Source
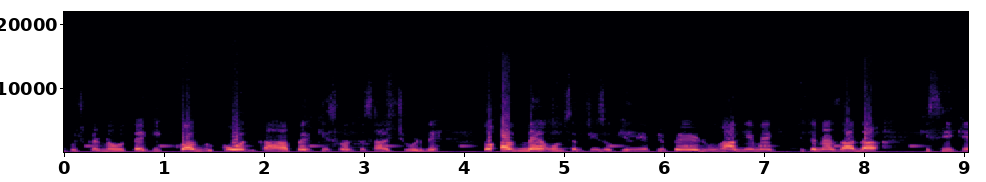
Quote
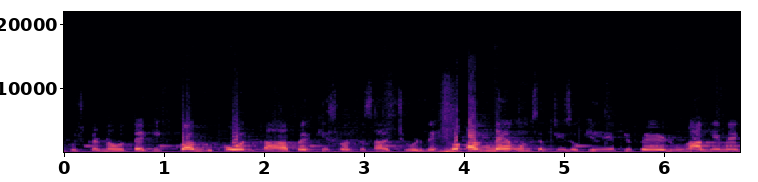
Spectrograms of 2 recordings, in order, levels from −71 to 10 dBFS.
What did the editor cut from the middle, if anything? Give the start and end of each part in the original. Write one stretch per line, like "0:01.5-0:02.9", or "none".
0:03.8-0:04.1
